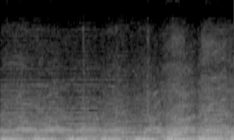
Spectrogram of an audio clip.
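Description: Andean festival music for the Santiago dance, a steady low drum beat with pitched melody over it, mixed with a crowd of dancers shouting and whooping.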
